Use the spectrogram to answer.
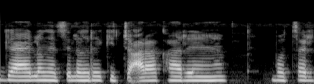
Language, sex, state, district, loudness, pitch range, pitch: Hindi, female, Chhattisgarh, Raipur, -14 LUFS, 180-185 Hz, 185 Hz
